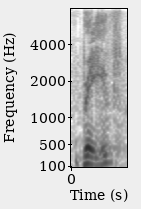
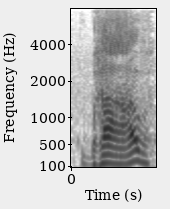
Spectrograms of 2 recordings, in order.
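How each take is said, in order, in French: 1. Il est prononcé à l'anglaise. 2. Il est prononcé à la française. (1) "In English, as you know, it's brave" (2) "en français c'est brave"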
